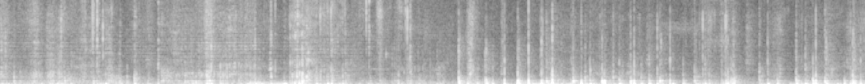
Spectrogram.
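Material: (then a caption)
Leather. An old brown leather boot, hollow and empty, is held close and tapped and scratched along its leather upper with long nails. The result is a dense, irregular run of soft, dull, low-heavy taps with quick scratchy scrapes and very short ring.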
